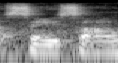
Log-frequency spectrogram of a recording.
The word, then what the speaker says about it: saison: we brought in probably the most worldwide recognized sasa which is say song to pump from how did you pronounce that word again breath three brasserie DuPont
